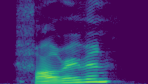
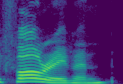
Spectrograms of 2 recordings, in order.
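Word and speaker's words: Fjällräven: Fall Raven? – Yes. Is that it? – Yes. – Okay, Fall Raven. That was easier than I thought. – I'm pretty sure the J is silent.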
